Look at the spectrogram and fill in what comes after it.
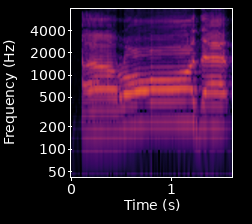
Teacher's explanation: را کے اوپر زبر ہے موٹا کر کے پڑھیں گے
